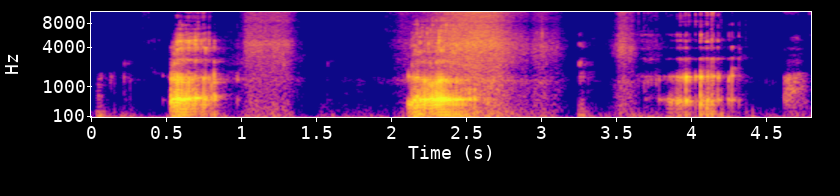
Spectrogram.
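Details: Two loud, drawn-out, croaky deliberate burps followed by a softer third in a quiet room.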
